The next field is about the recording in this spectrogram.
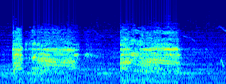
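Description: Harsh crow caws as a radio drama sound effect for a ghostly crow, two drawn-out raspy calls with a short pause between them, loud and alone.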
